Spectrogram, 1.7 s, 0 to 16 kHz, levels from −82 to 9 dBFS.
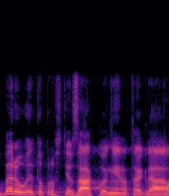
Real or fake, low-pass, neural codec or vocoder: fake; 9.9 kHz; vocoder, 22.05 kHz, 80 mel bands, WaveNeXt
